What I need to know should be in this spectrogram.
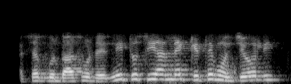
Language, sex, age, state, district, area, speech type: Punjabi, male, 18-30, Punjab, Gurdaspur, rural, conversation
